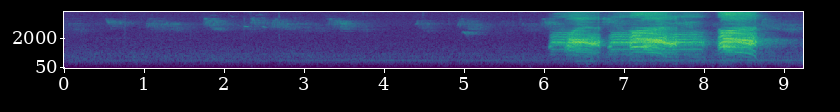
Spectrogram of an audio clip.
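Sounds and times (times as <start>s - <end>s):
black crow: 6.1s - 9.2s.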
